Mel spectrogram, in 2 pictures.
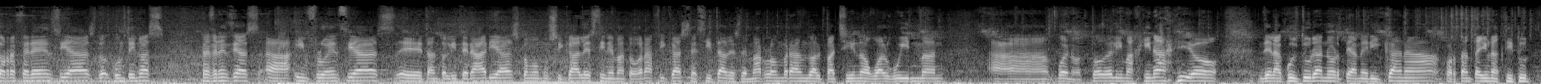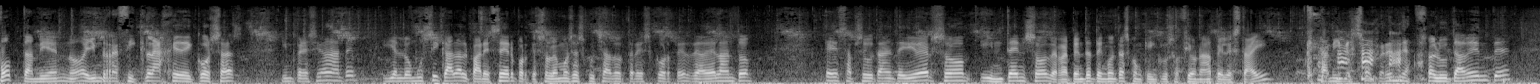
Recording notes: Walking and talking. Tras meses confinados, por fin nos encontramos en persona para grabar y brindar.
